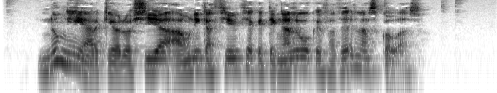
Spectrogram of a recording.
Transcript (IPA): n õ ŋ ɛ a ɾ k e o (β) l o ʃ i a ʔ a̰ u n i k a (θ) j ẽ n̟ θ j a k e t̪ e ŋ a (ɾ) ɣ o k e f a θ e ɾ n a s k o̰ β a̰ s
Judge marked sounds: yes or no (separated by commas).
no, yes, no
